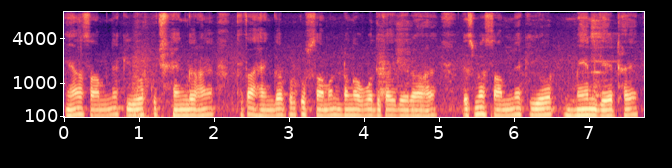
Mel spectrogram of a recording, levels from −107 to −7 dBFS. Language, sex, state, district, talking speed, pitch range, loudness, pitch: Hindi, male, Uttar Pradesh, Lalitpur, 195 wpm, 115-125 Hz, -15 LUFS, 120 Hz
